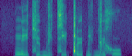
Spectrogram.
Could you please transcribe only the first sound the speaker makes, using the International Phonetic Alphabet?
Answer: n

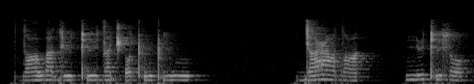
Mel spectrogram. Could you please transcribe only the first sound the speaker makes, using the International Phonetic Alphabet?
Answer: dˤ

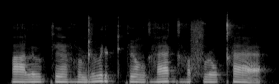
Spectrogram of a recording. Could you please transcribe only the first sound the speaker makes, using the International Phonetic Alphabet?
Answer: a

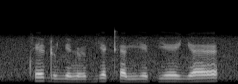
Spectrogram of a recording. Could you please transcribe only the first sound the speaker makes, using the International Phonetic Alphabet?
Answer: tʰ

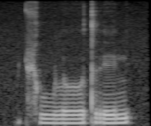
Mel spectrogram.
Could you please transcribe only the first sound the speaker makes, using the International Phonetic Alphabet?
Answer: t͡ɕʰ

